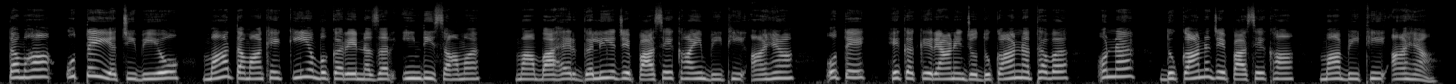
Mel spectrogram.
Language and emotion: Sindhi, neutral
